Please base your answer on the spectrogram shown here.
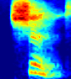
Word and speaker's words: should: The L is silent in would, could, and should. Could would should could.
